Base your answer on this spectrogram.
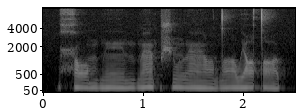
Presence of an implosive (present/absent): absent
